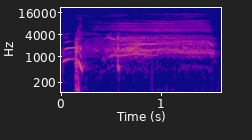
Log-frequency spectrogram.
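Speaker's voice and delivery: very high, helpless real laughter; breaking up in a high cackle; shrieking laugh. Real, not acted. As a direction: laugh in a long high squeal.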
